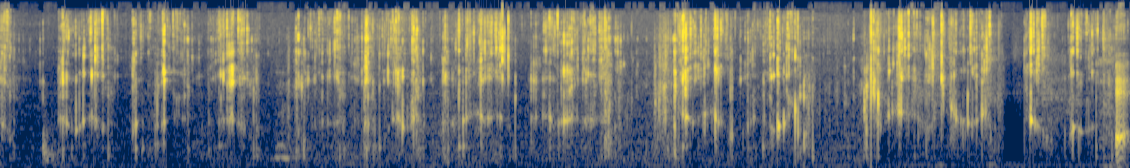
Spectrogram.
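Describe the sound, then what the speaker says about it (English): Someone chewing and biting into food close up, a run of wet, crunchy mouth sounds coming in irregular bursts with brief pauses, no talking. "Are we going to talk about chewing now?"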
